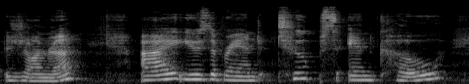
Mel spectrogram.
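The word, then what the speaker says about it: Toups: I use the brand Tups and Co. Rhymes with Soups. T O U P S and Co.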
